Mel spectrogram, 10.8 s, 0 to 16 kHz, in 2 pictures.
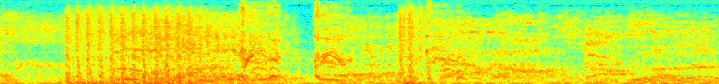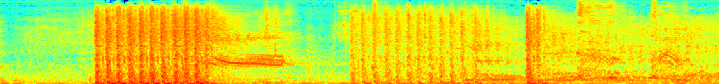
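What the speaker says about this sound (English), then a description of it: "I hear gunshots still." Rapid bursts of automatic gunfire rattle repeatedly amid grunts and groans, with one loud, dense volley in the middle, from video game combat in Dead Rising 2: Off The Record.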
